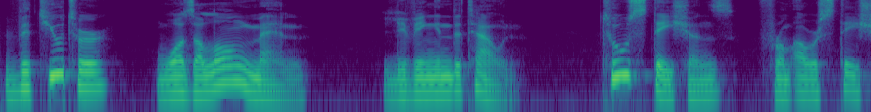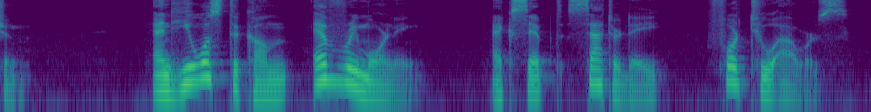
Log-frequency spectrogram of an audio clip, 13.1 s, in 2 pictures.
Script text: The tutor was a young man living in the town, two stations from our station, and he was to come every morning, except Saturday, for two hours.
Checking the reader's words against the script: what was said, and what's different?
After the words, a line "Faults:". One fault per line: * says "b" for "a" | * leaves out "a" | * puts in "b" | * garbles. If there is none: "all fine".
The tutor was a long man living in the town, two stations from our station, and he was to come every morning, except Saturday, for two hours.
Faults:
* says "long" for "young"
